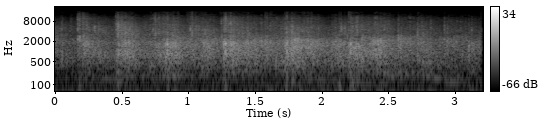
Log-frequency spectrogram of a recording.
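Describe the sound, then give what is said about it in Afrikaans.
A church audience claps for one another steadily for several seconds, a dense, even wash of many hands with no voices over it and no clear individual claps standing out. “So kom ons gee vir mekaar kom ons gee 'n lekker hande klap.”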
